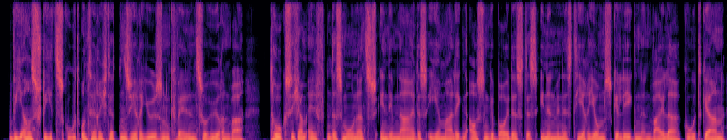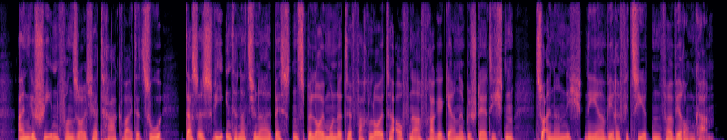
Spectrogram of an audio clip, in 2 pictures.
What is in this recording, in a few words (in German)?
Trocken Neutral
